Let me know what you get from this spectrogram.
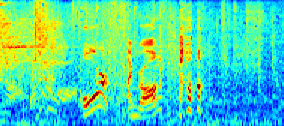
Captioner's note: chuckles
